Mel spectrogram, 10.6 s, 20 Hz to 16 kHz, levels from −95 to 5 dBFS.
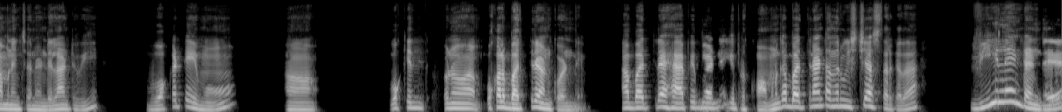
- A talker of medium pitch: Yes, medium, 160 Hz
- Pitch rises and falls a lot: Yes, wide, 7.2 semitones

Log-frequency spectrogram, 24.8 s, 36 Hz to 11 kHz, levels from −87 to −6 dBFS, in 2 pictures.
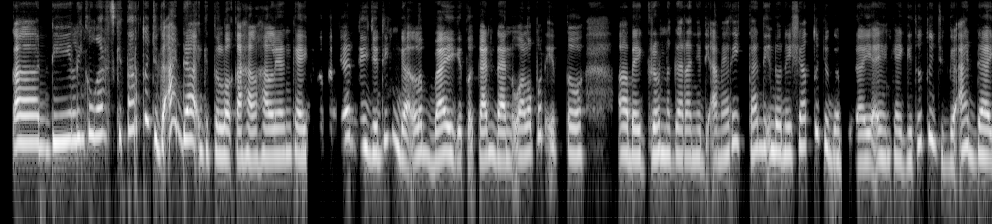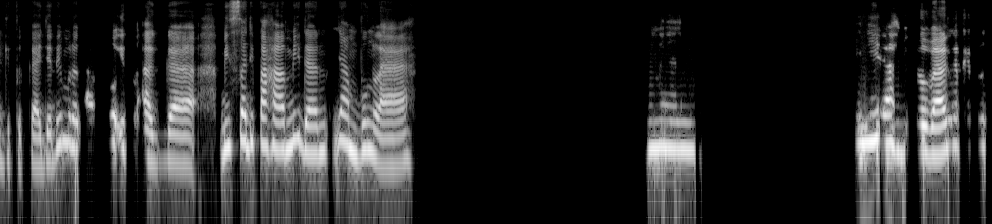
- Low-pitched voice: No, high, 225 Hz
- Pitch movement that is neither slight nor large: No, wide, 5.8 semitones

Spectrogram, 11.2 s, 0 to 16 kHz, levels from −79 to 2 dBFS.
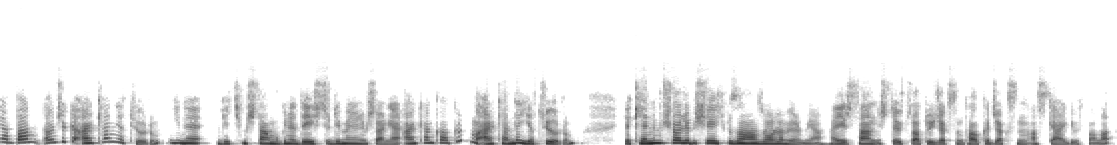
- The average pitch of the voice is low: No, high, 215 Hz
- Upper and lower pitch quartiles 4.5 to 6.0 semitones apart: Yes, wide, 5.6 semitones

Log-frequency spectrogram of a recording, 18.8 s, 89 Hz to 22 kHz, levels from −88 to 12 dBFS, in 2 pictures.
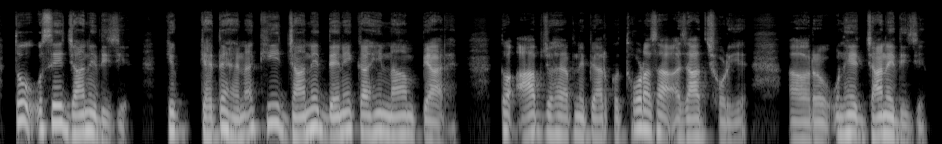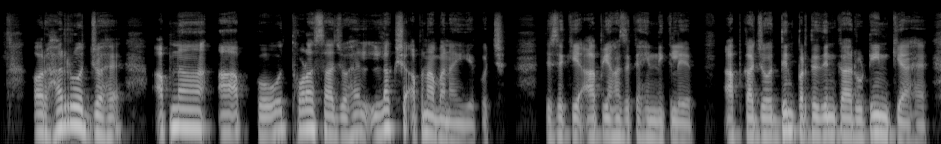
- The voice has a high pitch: No, low, 125 Hz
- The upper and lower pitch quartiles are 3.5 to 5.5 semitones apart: Yes, average, 3.9 semitones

